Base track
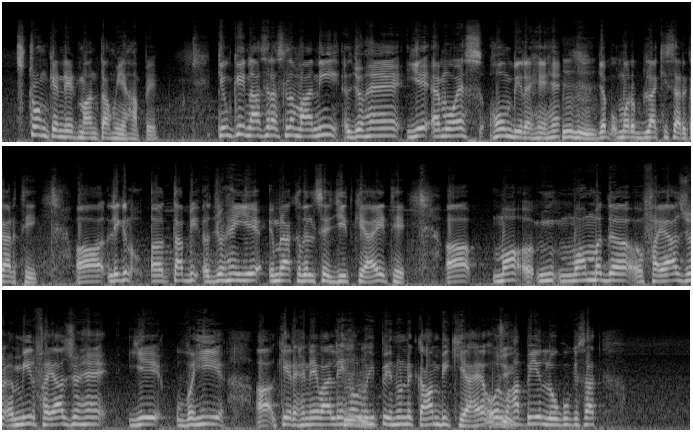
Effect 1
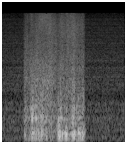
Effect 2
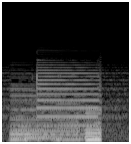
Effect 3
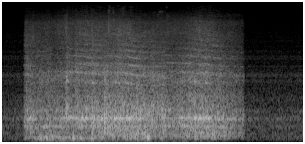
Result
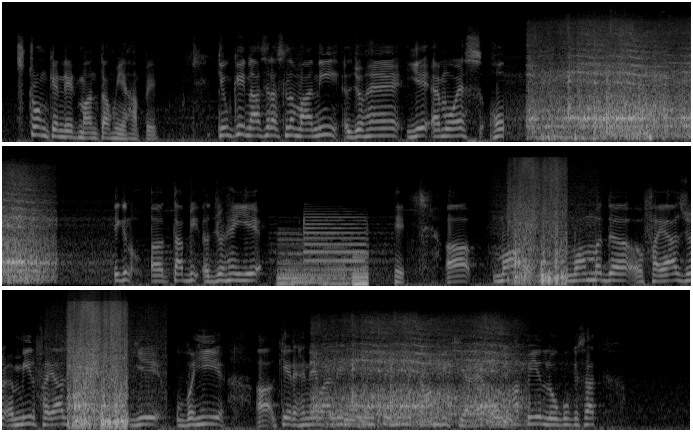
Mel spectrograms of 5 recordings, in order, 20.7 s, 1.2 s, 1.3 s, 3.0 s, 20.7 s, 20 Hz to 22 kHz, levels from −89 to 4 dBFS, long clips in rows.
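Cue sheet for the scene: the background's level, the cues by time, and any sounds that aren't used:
base track -17 dB
5.02 replace with 3 -8.5 dB
9.56 replace with 2 -14 dB
11.72 add 1 -14 dB, fades 0.10 s
14.21 add 1 -16.5 dB + sample leveller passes 3
16.64 add 3 -10.5 dB + speaker cabinet 240–9900 Hz, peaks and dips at 380 Hz -8 dB, 670 Hz -4 dB, 1500 Hz -10 dB, 5100 Hz -6 dB

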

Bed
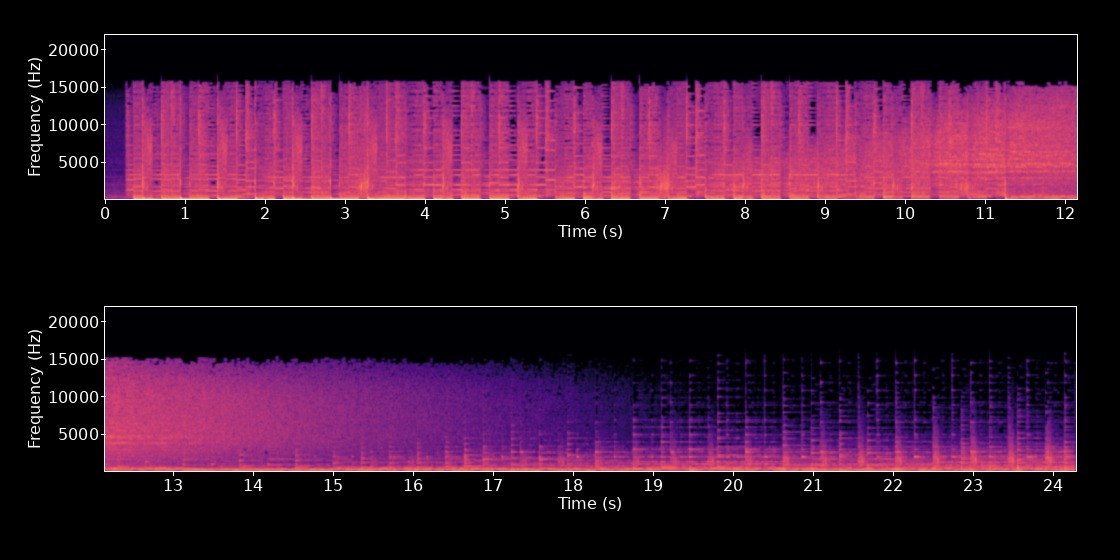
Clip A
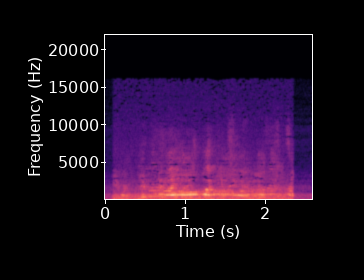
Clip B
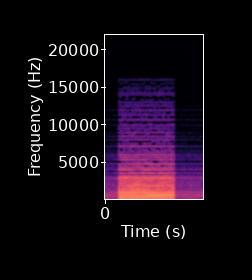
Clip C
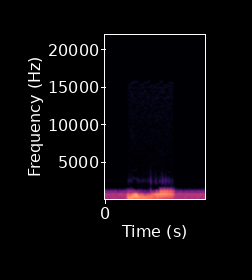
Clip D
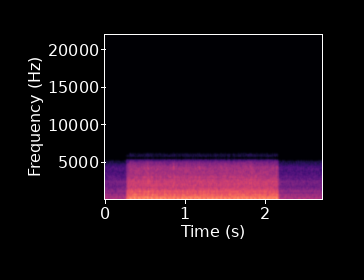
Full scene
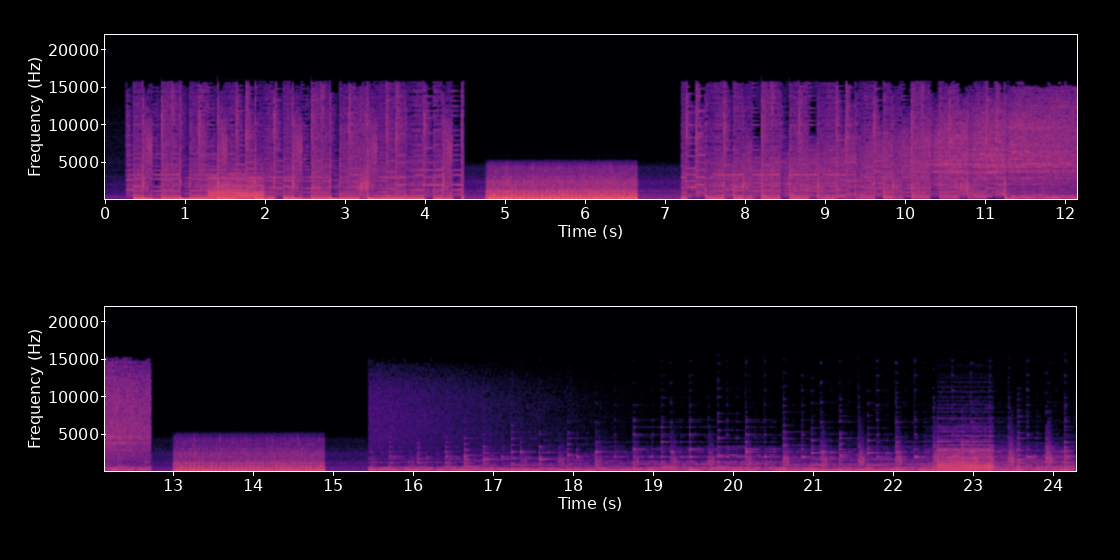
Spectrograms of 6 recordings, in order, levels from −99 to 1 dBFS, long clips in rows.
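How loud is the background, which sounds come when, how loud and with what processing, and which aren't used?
bed -15 dB
1.12 add B -15 dB
4.49 replace with D -10.5 dB
12.73 replace with D -16 dB
22.39 add B -10 dB + limiter -21.5 dBFS
not used: A, C

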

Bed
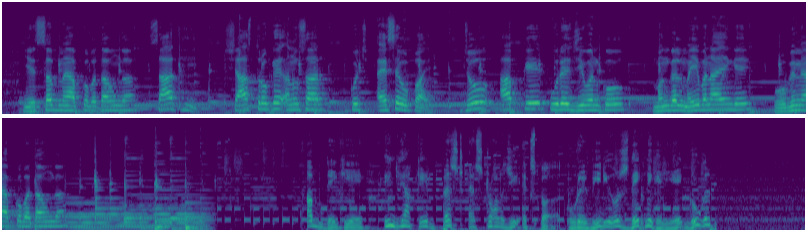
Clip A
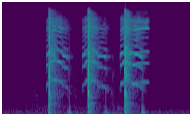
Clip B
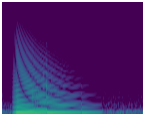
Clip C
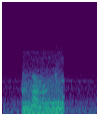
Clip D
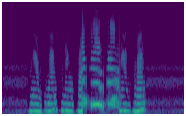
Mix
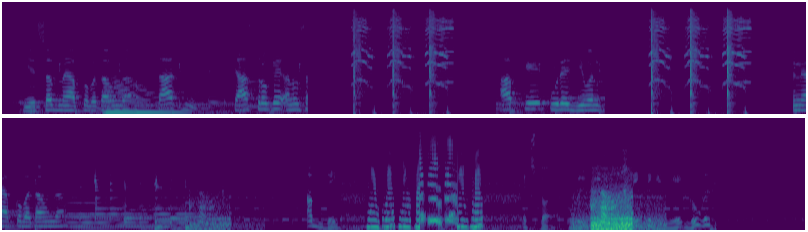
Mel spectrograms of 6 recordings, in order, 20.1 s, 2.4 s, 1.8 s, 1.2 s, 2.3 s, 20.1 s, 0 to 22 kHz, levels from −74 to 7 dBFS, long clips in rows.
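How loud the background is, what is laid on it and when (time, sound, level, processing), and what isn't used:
bed -19 dB
1.12 add B -17.5 dB + fixed phaser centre 740 Hz, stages 4
3.81 replace with A -16.5 dB + limiter -8.5 dBFS
7.53 replace with A -15 dB
12.14 add C -13 dB + compressor, threshold -31 dBFS
14.27 replace with D -7 dB
17.16 add C -2 dB + low shelf 470 Hz +6.5 dB

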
